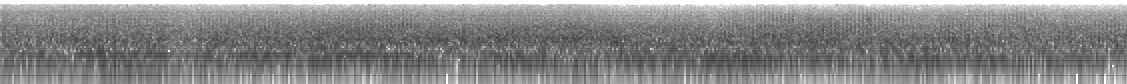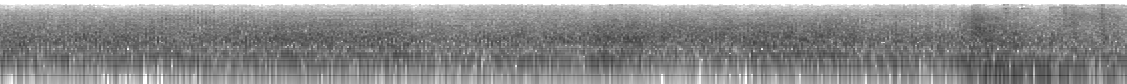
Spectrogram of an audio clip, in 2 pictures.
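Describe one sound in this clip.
A helicopter's rotor thrums loudly and steadily.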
